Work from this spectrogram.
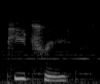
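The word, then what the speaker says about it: Pitre: got claudina and then I just got Claudine pet tree p i t r e it's pronounced pet tree and that's because um somebody that knows her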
